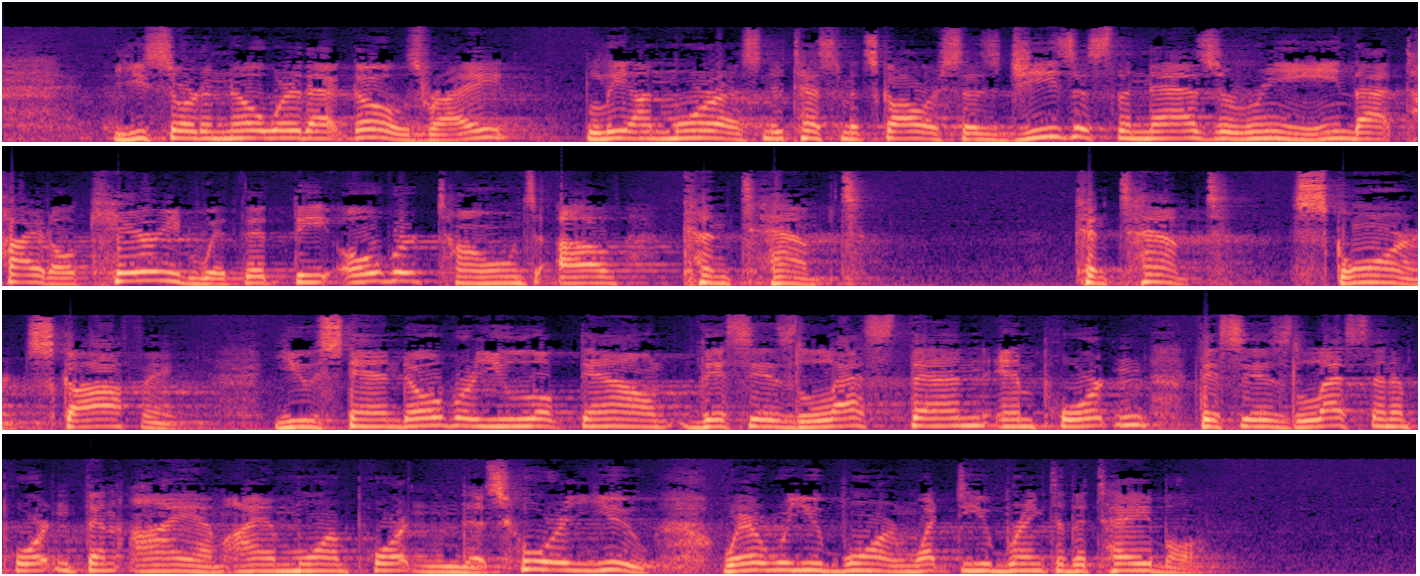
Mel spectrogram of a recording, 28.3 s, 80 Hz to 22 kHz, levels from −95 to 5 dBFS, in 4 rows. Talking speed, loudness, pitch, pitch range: 145 wpm, -15 LUFS, 185 Hz, 170-200 Hz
